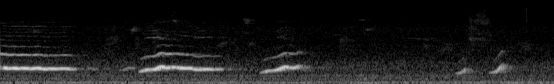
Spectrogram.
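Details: Lar gibbon in a zoo: a held, pure tone fades out, followed by rising, quavering hoots and two short upward-swooping notes near the end, against a low droning background.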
